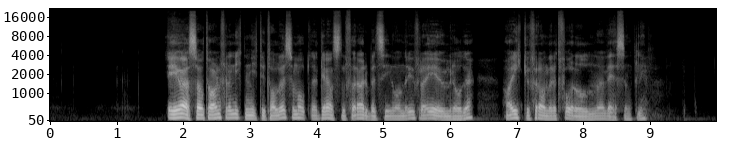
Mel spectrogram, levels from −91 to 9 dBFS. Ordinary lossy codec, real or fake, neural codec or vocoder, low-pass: none; fake; codec, 44.1 kHz, 2.6 kbps, SNAC; none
